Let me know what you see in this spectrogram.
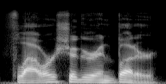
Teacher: there's a slight pause and stress on each item.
